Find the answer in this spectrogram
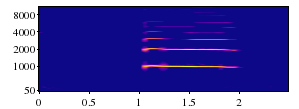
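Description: Clarinet mouthpiece with its reed, played on its own without the rest of the instrument, sounding one steady, loud, high note for about a second, starting about a second in.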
